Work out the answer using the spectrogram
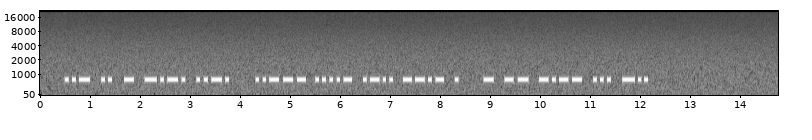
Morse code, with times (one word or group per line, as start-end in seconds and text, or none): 0.5-3.8 UITCF
4.3-8.4 24LQE
8.9-12.2 TMYSD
